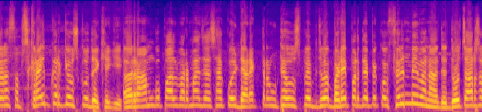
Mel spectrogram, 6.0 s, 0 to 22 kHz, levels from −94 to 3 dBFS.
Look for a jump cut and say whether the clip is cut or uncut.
cut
